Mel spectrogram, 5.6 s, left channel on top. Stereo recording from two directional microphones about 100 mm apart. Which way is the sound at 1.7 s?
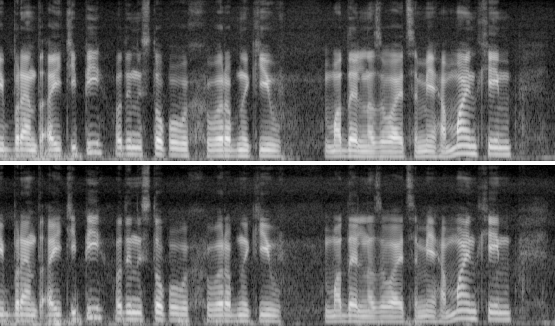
50° left (ahead or behind).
